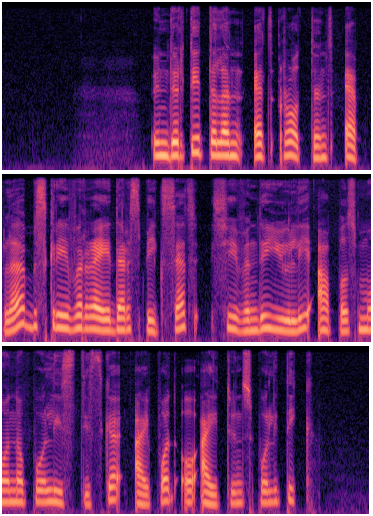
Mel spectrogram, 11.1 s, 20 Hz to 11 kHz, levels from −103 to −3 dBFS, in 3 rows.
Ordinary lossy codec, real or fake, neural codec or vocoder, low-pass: Opus, 64 kbps; real; none; 9.9 kHz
